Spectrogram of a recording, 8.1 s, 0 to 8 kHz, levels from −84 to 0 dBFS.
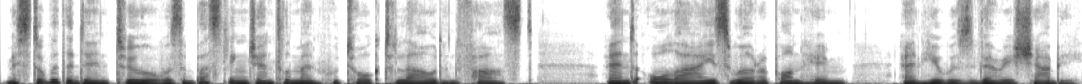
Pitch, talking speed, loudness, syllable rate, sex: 135 Hz, 170 wpm, -19 LUFS, 4.6 syllables/s, male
